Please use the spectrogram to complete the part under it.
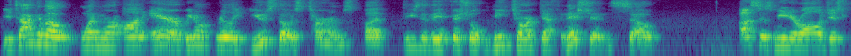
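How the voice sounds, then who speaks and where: A young man walks an audience through forecasting with an energetic, explanatory manner. His voice is pitched high and sounds a little hoarse. He talks casually, with everyday fillers. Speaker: TV meteorologist giving a talk. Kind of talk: presentation lecture.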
